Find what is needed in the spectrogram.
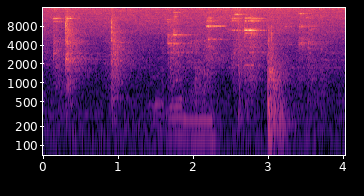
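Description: Knocks and a clunk from engine intake parts being handled and set down on a shop floor. The loudest is a single sharp knock about three seconds in.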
